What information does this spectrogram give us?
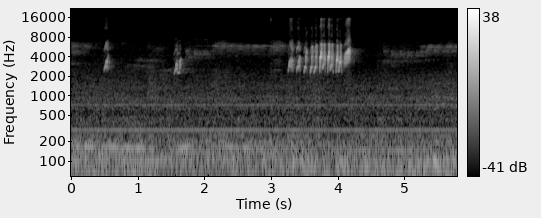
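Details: Flamboyan bird in full loud, tightly packed song: two separate rising chips, then a quick burst of bright high notes in a fast stuttering series lasting about a second, with a faint high whistle afterwards.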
